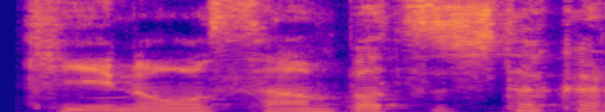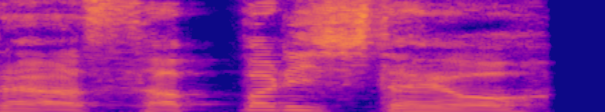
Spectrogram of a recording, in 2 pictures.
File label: man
